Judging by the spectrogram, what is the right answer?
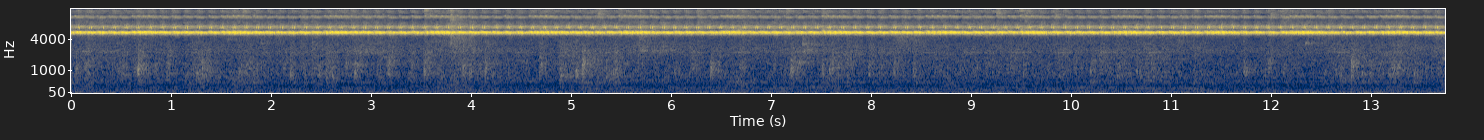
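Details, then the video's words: Cricket calling during rain, a steady high-pitched continuous trill with finely pulsed texture and upper overtones, holding unbroken throughout, over soft scattered rain patter. "Suara Hujan dan Jangkrik Pengantar Tidur"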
